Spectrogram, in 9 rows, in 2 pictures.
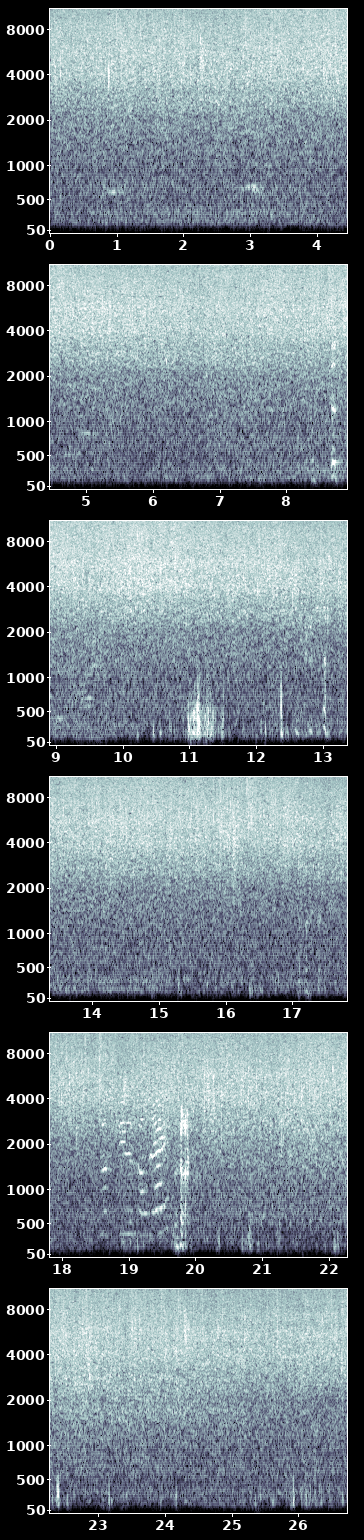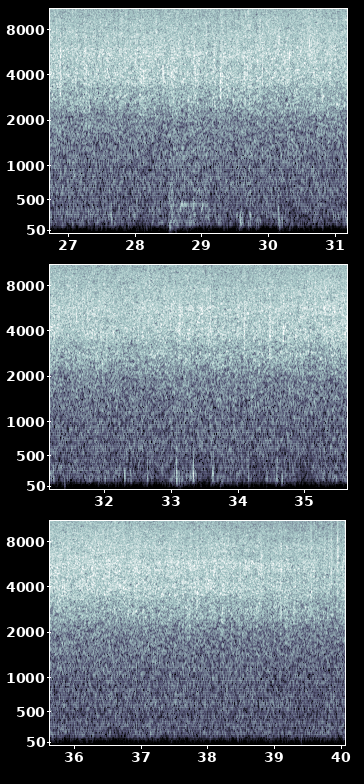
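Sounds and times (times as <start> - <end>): heavy rain on asphalt: 0.0 - 40.0
sharp rain taps: 6.8 - 15.4, 16.0 - 30.3.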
